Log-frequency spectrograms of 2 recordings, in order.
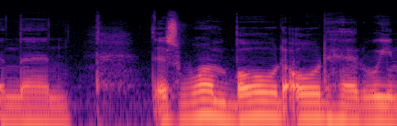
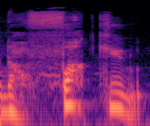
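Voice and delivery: high-pitched argumentative comeback; acted retort; 7 semitones higher, slower than usual. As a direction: throw it back, voice pitched up. Acts out the escalating argument.

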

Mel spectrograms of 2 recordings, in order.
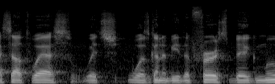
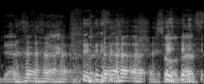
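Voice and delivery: laughing; 6 semitones higher, 15 dB louder, slower than usual. Real, not acted. Laughing at the family story.

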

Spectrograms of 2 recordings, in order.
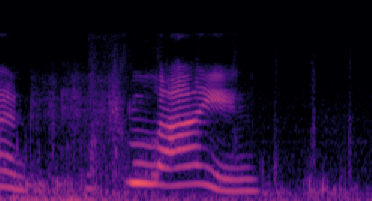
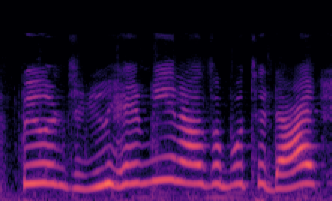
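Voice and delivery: usual speaking voice

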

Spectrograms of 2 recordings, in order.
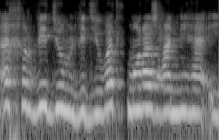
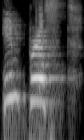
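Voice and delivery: Impressed called out higher and louder, final t; emphatic model word; 5 semitones higher, 8 dB louder than usual. Shown as a demonstration. Teacher calling out a word, loud model. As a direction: announce Impressed to the class. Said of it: "ت".

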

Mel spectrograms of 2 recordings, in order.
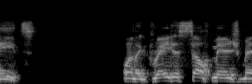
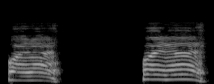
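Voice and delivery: mock dying gasp, pitched up; gasping for breath; 4 semitones higher, much slower than usual. Dying elder hears grandkid's times tables, mock gasping. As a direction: act out a feeble last-breath answer. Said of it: "gasping for breath".

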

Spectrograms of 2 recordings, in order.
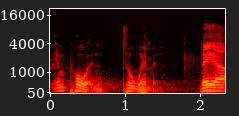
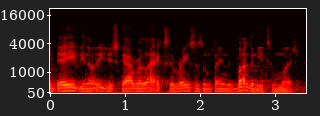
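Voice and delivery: mock calm advice; 6 semitones lower, 6 dB quieter than usual. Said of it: "a lot of people be telling me".

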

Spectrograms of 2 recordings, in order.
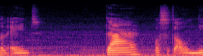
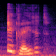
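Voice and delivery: higher and louder, sudden idea; calling out; 7 semitones higher, 4 dB louder than usual. A narrator's reading. Frog with a rescue idea for hungry friends, calling out. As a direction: burst out with a plan. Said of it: "riep Kikker".

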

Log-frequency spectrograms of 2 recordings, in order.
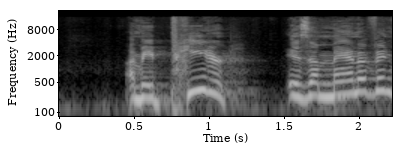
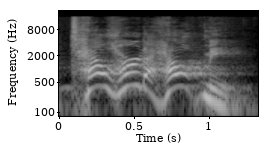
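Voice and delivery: higher, bossy demand; 7 semitones higher than usual. Retold or imitated. Martha commanding Jesus to send her sister, demanding. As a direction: order him around like a put-upon sister. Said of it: "don't command Jesus to do anything".

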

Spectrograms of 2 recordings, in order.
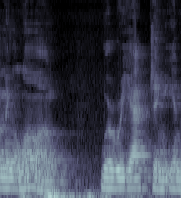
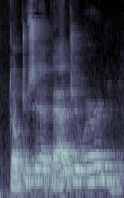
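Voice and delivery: higher, mock-incredulous retort; incredulous question; 7 semitones higher than usual. Reporter imagining a retort to badge-wearing interviewees, mock-incredulous. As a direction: gently needle them about the badge. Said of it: "and I wanna say".

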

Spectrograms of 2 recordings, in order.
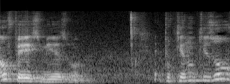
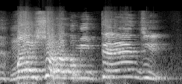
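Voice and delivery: put-on higher, loud teenage retort; defiant daughter; 12 semitones higher, 8 dB louder than usual. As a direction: snap back like a rebellious teen. Rebellious daughter answers mother.

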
